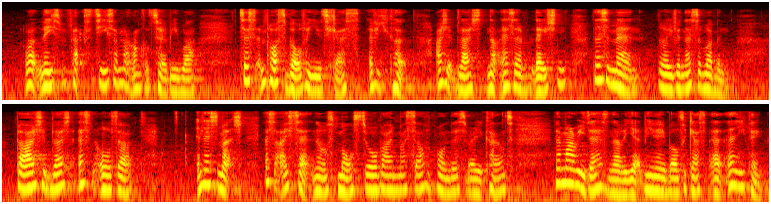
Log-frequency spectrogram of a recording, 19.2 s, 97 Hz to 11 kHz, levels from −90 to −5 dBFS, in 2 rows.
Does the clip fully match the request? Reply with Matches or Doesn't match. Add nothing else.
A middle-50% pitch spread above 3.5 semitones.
Matches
